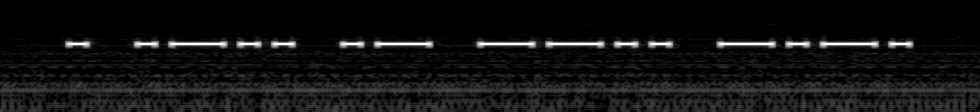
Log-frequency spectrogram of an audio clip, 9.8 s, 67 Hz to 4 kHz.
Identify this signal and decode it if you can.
Morse code, heard as a keyed tone, about 7 wpm, 800 Hz. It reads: ELAZC
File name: telegrafia / i2tfj / Lez10 30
